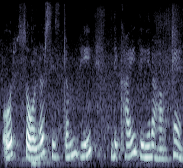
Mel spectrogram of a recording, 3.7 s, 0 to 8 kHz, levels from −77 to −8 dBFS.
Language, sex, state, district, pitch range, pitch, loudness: Hindi, female, Punjab, Pathankot, 205-255 Hz, 215 Hz, -19 LUFS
